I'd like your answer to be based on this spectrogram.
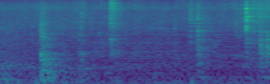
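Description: Chicken pieces sauté in a pan with Kashmiri chili powder and a little sugar for a curry, sizzling steadily while a spoon stirs and scrapes in several short bursts.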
